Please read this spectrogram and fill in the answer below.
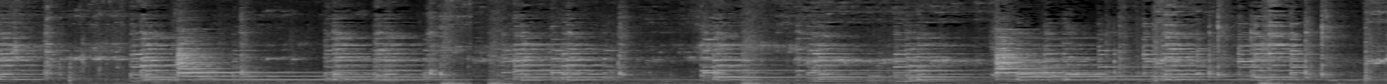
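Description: Temple procession music with ringing metal percussion: bell-like tones and struck clangs overlapping continuously. A low sliding stroke recurs at about three and a half, five and a half and nine and a half seconds in.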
